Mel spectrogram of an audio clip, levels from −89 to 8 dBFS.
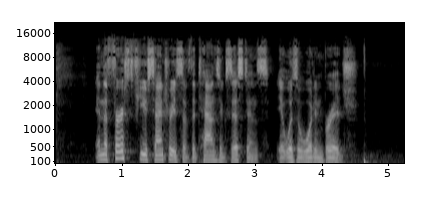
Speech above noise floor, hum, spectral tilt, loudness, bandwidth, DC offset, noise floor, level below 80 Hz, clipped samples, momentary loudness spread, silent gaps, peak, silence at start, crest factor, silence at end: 37 dB; none; -2 dB/octave; -27 LUFS; 15.5 kHz; under 0.1%; -66 dBFS; -62 dBFS; under 0.1%; 10 LU; none; -8 dBFS; 0.05 s; 24 dB; 0.55 s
